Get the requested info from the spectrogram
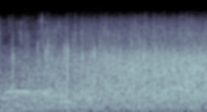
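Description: Arena audience applauding, the clapping swelling louder through the first second and then holding steady.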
